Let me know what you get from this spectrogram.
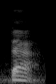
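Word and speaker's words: ط: লক্ষ্য করি আমরা আগে এই দাল আর তা পড়েছি, দাল, তা। এই দুটি হরফের মাখরাজ যেখানে, এই ত হরফের মাখরাজ একই স্থানে, কিন্তু এটি হচ্ছে মোটা হরফ হওয়ার কারণে এটি একটু গাল ভরে উচ্চারণ করতে হবে, গাল ভরে উচ্চারণ করতে হবে।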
